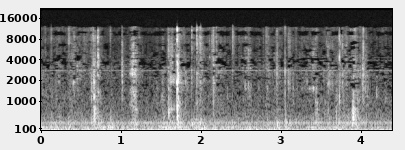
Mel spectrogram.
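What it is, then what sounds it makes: Bar soap being shaved with a knife. A metal knife blade held at the edge of a solid orange soap bar shaves off thick, layered flakes. The result is a quiet run of dry, crisp scraping and crunching bursts with bright edges, one slightly sharper snap partway through, over a steady low hum.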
